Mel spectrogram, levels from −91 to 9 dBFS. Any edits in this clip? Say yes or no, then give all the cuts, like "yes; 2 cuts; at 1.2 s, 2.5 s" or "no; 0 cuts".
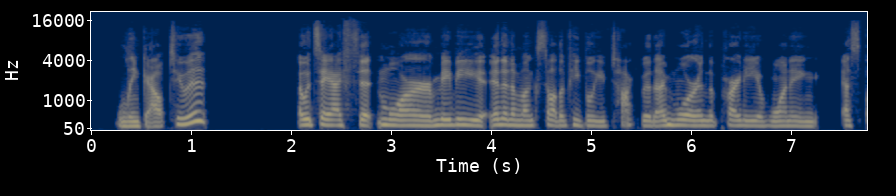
no; 0 cuts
